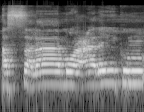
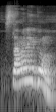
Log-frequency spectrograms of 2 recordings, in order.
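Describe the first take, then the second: First: The opening catch and the 'mu' vowel are clear. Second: The opening catch and the 'mu' vowel are slurred. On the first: It is the proper traditional greeting. The speaker calls it right. "আসসালামু শব্দের হামজা এবং মিমের পেশকে স্পষ্ট করে" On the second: It is the careless everyday greeting. The speaker calls it wrong. "এভাবে আমরা বলে ফেলি"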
